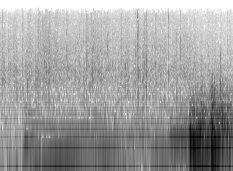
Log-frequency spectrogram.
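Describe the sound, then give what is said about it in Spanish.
A thunderstorm rolls in with deep, rumbling thunder beneath steady rain, the low rumble swelling louder near the end as rain patters throughout. “Cuando se terminó de despedir de él, la tormenta se soltó.”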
